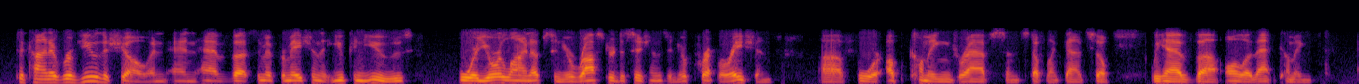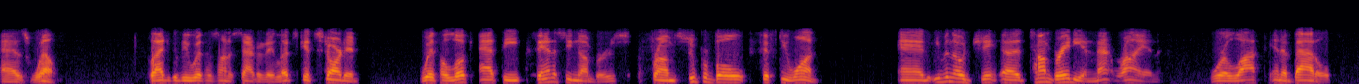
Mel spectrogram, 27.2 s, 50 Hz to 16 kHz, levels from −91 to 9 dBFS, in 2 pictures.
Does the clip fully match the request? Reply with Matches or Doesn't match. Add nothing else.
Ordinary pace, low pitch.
Matches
